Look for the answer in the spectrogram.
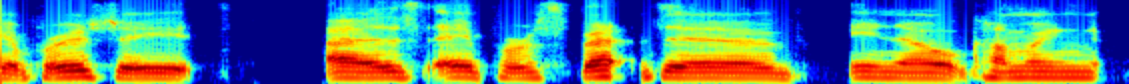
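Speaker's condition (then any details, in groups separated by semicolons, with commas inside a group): Cerebral palsy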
